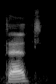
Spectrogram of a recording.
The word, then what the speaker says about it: Tet: Tet, and you don't pronounce it as a T or a thing. You pronounce it like the Arab pronunciation.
